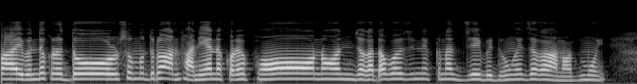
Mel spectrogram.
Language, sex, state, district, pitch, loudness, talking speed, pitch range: Chakma, female, Tripura, Dhalai, 245 Hz, -14 LUFS, 180 wpm, 230-250 Hz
